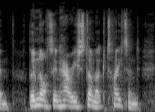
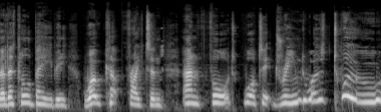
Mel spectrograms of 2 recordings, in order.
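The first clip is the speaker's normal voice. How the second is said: high, stretched, horrible mocking baby talk; 6 semitones higher than usual. Reading a woman's line as she mimics Harry, in a horrible mock baby voice. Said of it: "in a horrible mock baby voice".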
